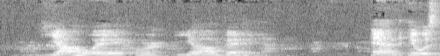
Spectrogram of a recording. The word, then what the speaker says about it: Yahweh: don't understand that George the name Jehovah was actually a mispronunciation a Yahweh or Yahweh me so this is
